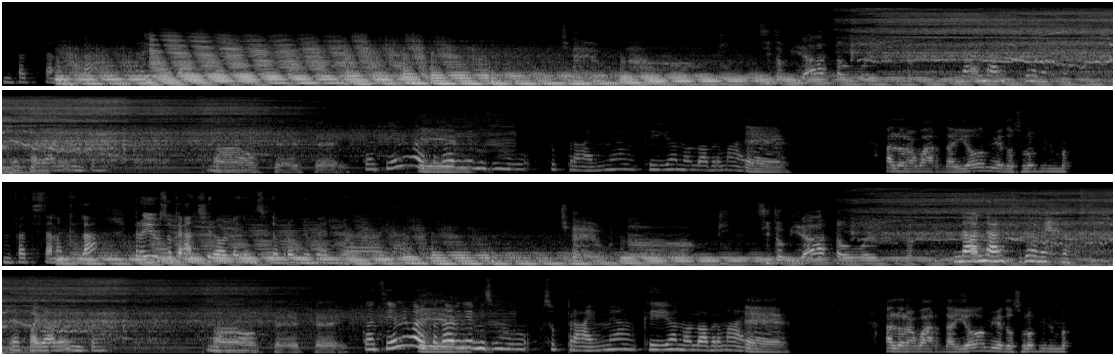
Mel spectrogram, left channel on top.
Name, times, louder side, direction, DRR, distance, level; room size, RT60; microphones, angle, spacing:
voice 1, 0.0-4.3 9.5-12.2 13.1-13.6 14.7-18.6, right 9 dB, 85° right, 0.3 m, -33 dB
sound 1, 0.5-11.5, left 4 dB, 60° left, 0.4 m, -29 dB
voice 2, 5.6-7.3 7.6-9.5 13.2-14.6 15.3-15.8 18.5-19.0 19.8-21.7, right 4 dB, 50° right, 1.1 m, -37 dB
sound 2, 8.3-14.3, left 4 dB, 25° left, 0.9 m, -37 dB
sound 3, 10.8-16.3, equal, 5° right, 0.7 m, -49 dB
3.0 x 2.6 x 4.1 m
head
